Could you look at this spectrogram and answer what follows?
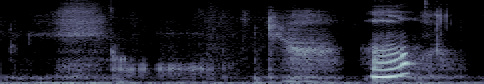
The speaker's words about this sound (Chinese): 我好像听到你肚子叫了，是不是饿了？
